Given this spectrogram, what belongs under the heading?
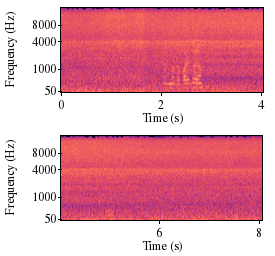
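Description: A heavy, continuous roar of water cascading at the WeirDam falls, close and loud throughout, with a short excited shout from a man partway through.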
